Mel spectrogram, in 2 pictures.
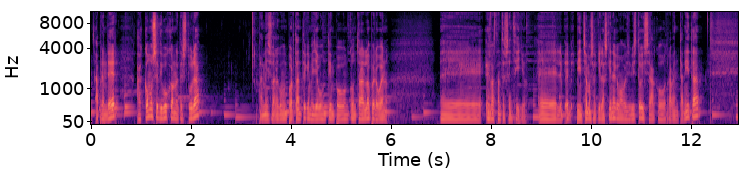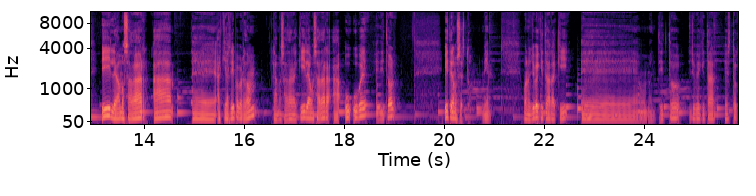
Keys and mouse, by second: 5.2 click, 13.4 click, 15.9 click, 18.9 click, 21.7 right click, 23.9 click, 25.3 right click.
